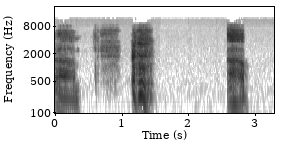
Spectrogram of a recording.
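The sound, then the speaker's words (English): A person coughs and clears the throat in four short, harsh bursts separated by brief pauses. Silence follows the last burst. “Was that a COVID cough? Hopefully not.”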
